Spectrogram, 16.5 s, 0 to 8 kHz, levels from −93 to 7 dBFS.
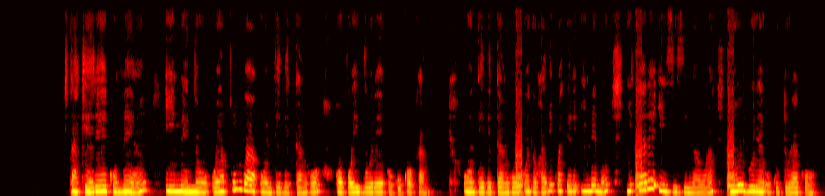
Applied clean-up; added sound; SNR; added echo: none; Wind instrument, woodwind instrument; 13 dB; reverberation time 0.2 s.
